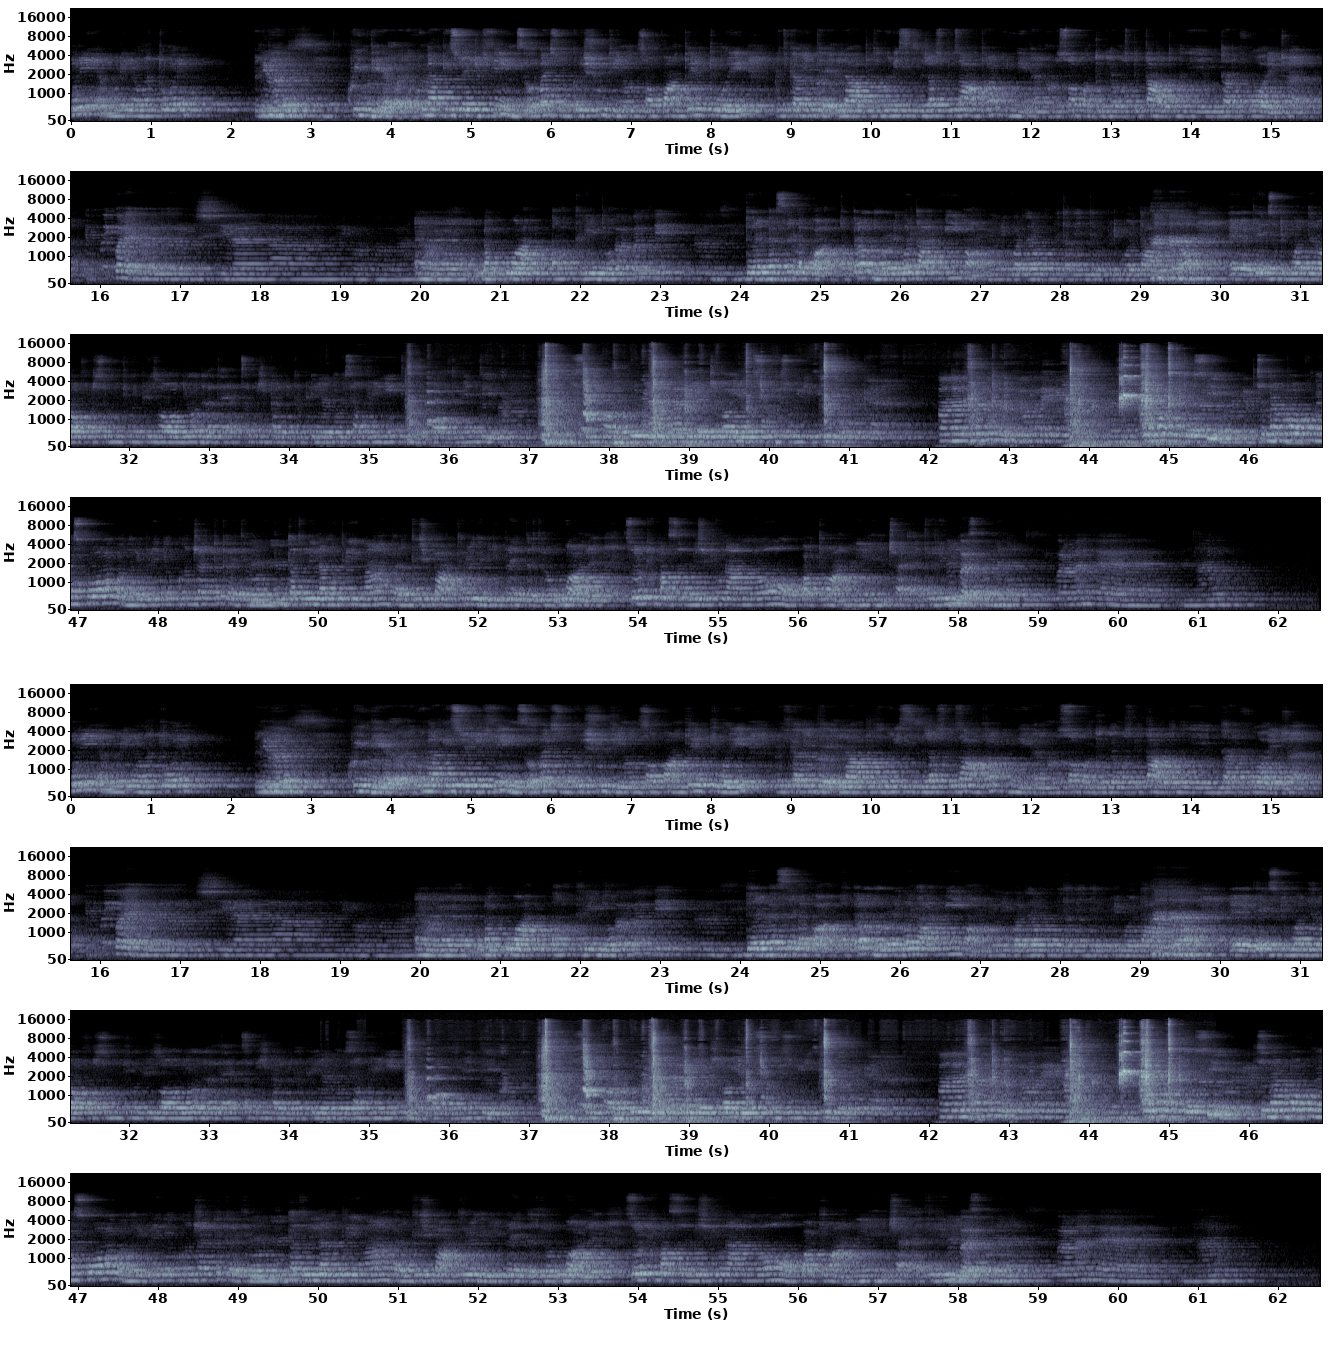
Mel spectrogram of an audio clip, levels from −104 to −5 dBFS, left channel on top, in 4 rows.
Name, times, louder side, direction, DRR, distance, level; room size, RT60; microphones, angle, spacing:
voice 1, 0.0-1.4 2.3-2.8 3.5-15.4 19.9-22.5 24.0-29.6 30.1-36.9 37.4-41.7 44.7-45.8 46.1-58.7, equal, 45° left, -5 dB, 5.2 m, -46 dB
voice 2, 2.4-3.2 3.6-4.0 9.2-9.4 16.0-20.2 22.4-23.0 23.4-24.7 29.1-29.7 34.4-34.5 36.4-36.8 38.5-39.0 39.4-39.7 42.1-46.0 46.4-46.6 49.1-49.6 56.5-56.8 57.8-58.8 59.2-61.3, left 1 dB, 25° left, -9 dB, 4.4 m, -52 dB
sound 1, 35.5-36.2 36.5-40.3 40.6-41.0 42.4-43.3 43.7-45.5, right 4 dB, 25° right, 0.7 m, -41 dB
21.5 x 8.9 x 7.6 m, 2.2 s
head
